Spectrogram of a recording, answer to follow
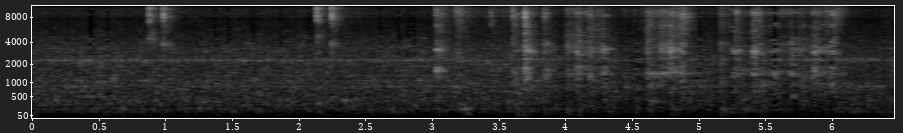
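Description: Faint computer mouse and keyboard clicks: a couple of single clicks, then a quick run of key presses through the second half.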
